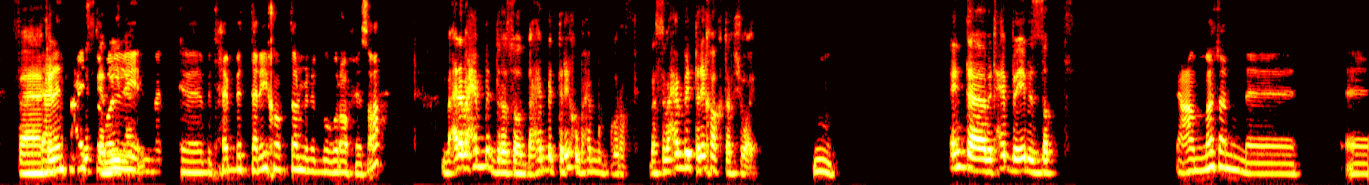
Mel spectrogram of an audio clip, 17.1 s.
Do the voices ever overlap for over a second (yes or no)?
yes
